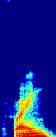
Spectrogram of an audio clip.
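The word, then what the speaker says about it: phi: তো ফাই অফ এটার উচ্চারণটা আসলে এভাবে করে। ফাই পি এইচ আই পি এইচ আই।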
